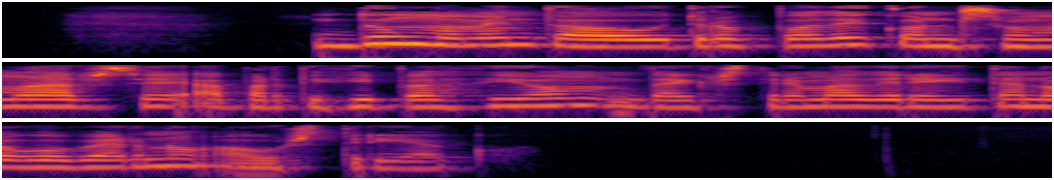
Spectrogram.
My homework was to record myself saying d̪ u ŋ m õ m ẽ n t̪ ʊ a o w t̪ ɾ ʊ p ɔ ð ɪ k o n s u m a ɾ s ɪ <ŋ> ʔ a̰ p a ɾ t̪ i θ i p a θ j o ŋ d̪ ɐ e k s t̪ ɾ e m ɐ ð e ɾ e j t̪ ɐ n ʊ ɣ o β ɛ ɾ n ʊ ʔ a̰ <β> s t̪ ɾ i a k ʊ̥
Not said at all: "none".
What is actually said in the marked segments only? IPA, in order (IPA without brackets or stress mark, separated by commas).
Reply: none, w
